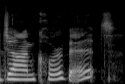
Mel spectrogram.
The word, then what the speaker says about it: John Corbett: John Corbett. He was great. He was really funny. I never know if that's how you say his name. – John Corbett? I think that's right.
